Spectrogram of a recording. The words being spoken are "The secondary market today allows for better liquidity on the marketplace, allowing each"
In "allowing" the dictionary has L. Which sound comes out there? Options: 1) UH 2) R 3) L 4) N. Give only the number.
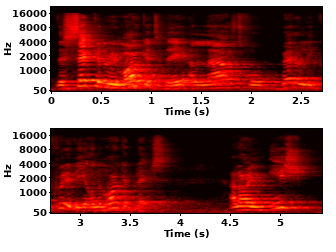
4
